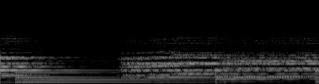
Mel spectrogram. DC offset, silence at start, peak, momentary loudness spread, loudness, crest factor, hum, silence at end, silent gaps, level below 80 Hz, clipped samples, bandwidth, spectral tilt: under 0.1%; 0 s; -24 dBFS; 12 LU; -41 LUFS; 16 dB; none; 0 s; none; -78 dBFS; under 0.1%; 3.9 kHz; -2.5 dB/octave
